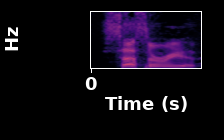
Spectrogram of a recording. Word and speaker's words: Caesarea: Caesarea, thank you.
